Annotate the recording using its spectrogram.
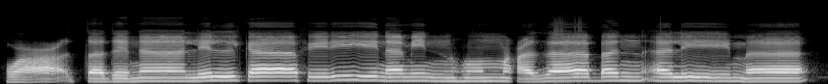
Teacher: منہم نون ساکن کے بعد حروف حلقی کا ہے، اظہار حلقی ہوگا، گنہ نہیں کریں گے، میم ساکن کے بعد آئین ہے، اظہار شفوی ہوگا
